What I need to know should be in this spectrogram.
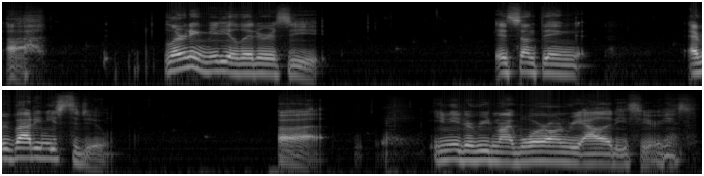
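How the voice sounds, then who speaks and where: A man's voice: mid-range voice, vocal fry, mellow, clear, resonant tone. A man in the middle of his range talks through a video he is reacting to, answering his chat as he goes. He often stumbles and restarts his sentences. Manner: halting, many restarts and fillers, talking to chat. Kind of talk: casual reaction commentary.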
